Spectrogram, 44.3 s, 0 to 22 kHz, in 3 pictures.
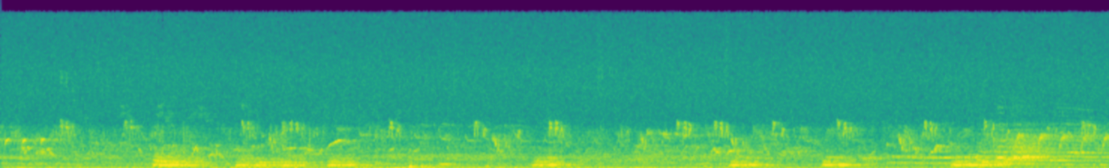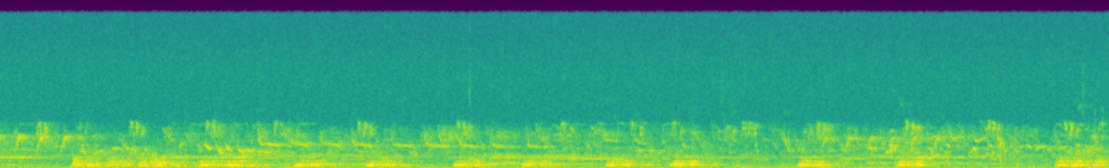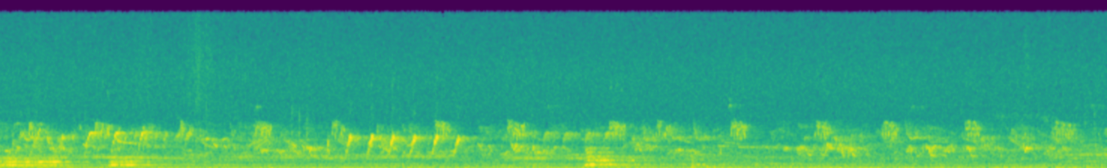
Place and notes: Mission school guest house, Chikankata, Zambia - early morning Chikankata
listening to morning bird song fading while daily life picking up around the guest house....
Southern Province, Zambia, 5 September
